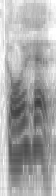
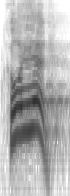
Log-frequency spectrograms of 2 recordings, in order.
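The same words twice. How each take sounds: First: Said in the usual way. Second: Higher, goading repeat of go ahead; mocking dare. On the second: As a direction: throw it back as a taunt. Sheep taunting, repeated.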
